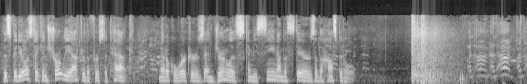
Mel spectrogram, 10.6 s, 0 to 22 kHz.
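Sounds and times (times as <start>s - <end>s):
speech: 0.0s - 7.2s
powerful explosion from an airstrike: 8.2s - 9.3s.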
